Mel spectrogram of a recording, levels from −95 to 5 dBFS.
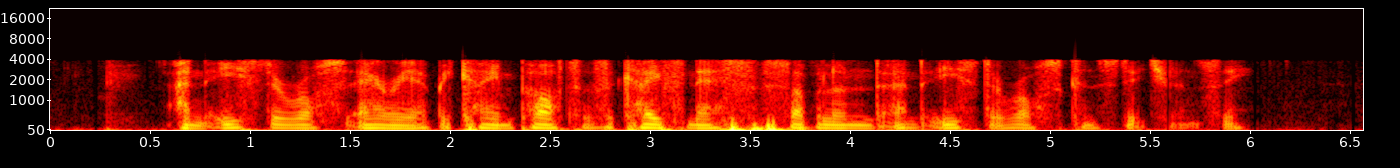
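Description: A hard-edged gap of silence cuts into the speech at 5.58 s, and as the audio resumes it comes back slightly distorted, settling by about 5.70 s. This is packet loss on an ADPCM call. About 20 ms of audio went missing, which fits a single lost packet on this G.726 link running at 32 kbit/s, and the gap was filled with silence. Because ADPCM sends only the difference from an adaptive prediction, the receiving decoder's predictor and step size drifted out of step with the sender's during the hole. The first samples after it were therefore rebuilt from the wrong starting point, until the adaptation pulled the two sides back together over the following tens of milliseconds.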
